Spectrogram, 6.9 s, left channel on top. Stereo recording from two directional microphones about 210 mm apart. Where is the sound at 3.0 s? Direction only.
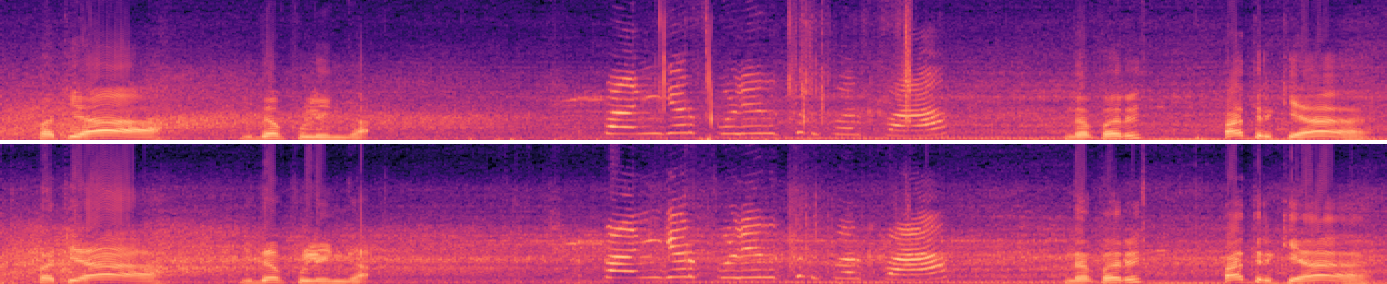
40° right (ahead or behind).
